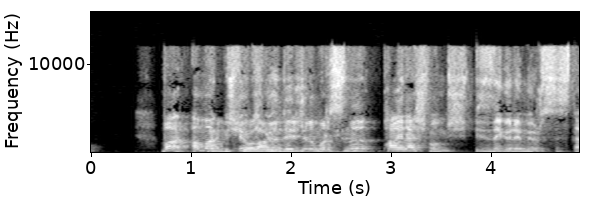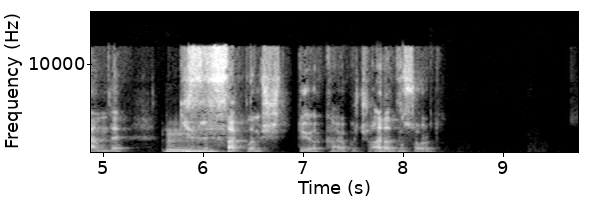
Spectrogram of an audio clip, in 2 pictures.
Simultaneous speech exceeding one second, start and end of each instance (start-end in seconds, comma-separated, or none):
1.1-2.8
